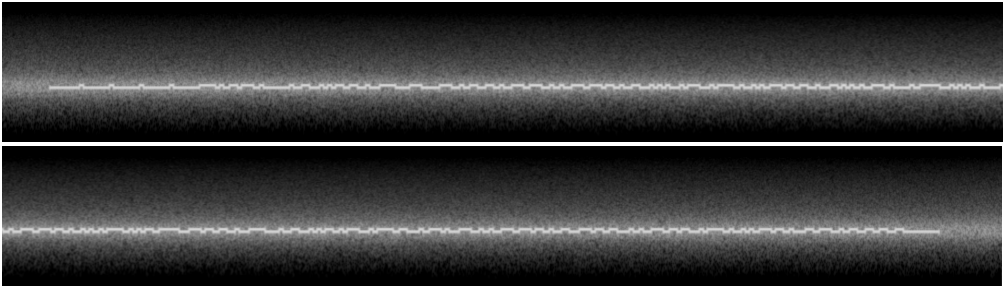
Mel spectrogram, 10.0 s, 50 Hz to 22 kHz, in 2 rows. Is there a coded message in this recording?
Yes: RTTY (50 baud, 170 Hz shift) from 0.2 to 9.7 s, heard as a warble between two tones, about 2200 Hz centre, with radio static and a narrow filter. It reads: WSPOMNIANA WYZEJ PRAKTYKA JEST POWSZECHNA W CALEJ UNII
